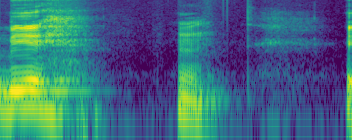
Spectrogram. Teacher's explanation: الهاء بعدها يا صغيره هنمدها حركتين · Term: المد صلاه صغرى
